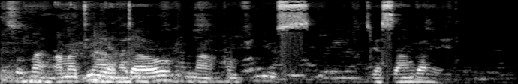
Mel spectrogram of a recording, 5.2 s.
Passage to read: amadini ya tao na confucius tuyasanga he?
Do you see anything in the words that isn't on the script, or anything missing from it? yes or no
no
